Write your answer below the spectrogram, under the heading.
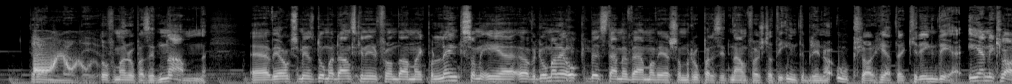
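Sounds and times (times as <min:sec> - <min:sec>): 
springy cartoon boing sound effect: 0:00.3 - 0:01.1
speech: 0:00.3 - 0:10.1.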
